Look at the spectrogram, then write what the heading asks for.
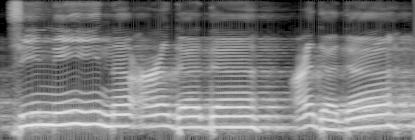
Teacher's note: sini ada kasrah bertemu ya sukun, 2 harokat kita panjangkan. Sinina adada mat iwad kita panjangkan 2 harokat.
